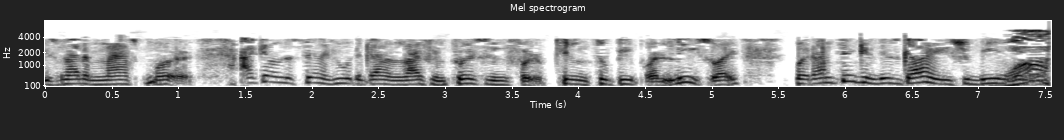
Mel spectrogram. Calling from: Miami, Florida, United States; from Miami.

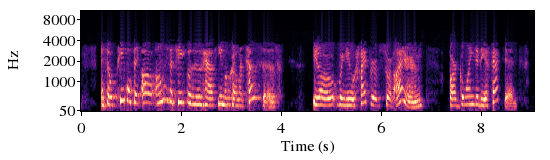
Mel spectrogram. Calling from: San Francisco, California, United States; San Francisco.

